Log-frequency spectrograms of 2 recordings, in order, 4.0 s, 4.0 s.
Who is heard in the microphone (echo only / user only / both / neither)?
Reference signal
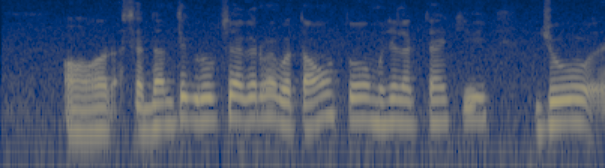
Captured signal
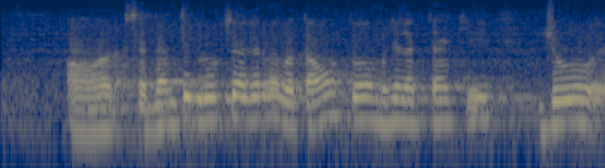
echo only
